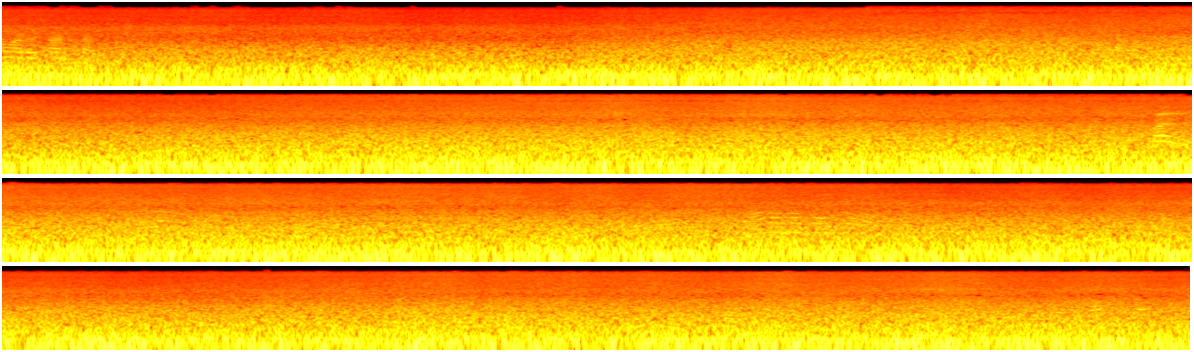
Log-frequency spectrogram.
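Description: Huka Falls: the Waikato River's white water pouring through a narrow rock channel, a loud, steady rush of water with a deep low end and no let-up.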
